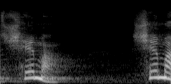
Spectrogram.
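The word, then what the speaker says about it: שמע: 그래서 이게 샬롬이란 게 아니라 이거는 무엇이냐면 쉐마 할 때 W처럼 생겨. 그러니까 이게 W가 시옷 발음 나요.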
